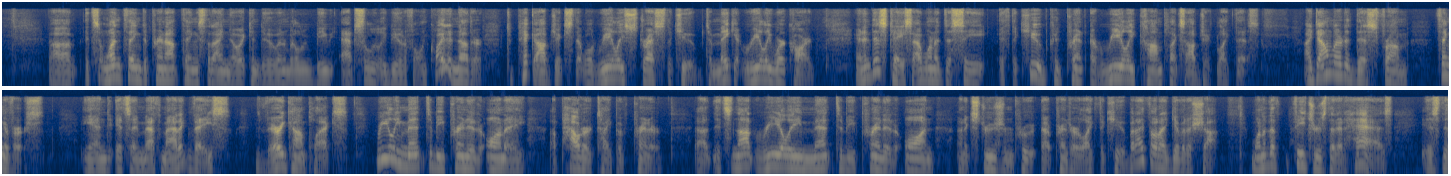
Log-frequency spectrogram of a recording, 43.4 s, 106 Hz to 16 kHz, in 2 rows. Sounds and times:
Speech: 0.7 - 12.2, 12.8 - 18.9, 19.5 - 43.4.

